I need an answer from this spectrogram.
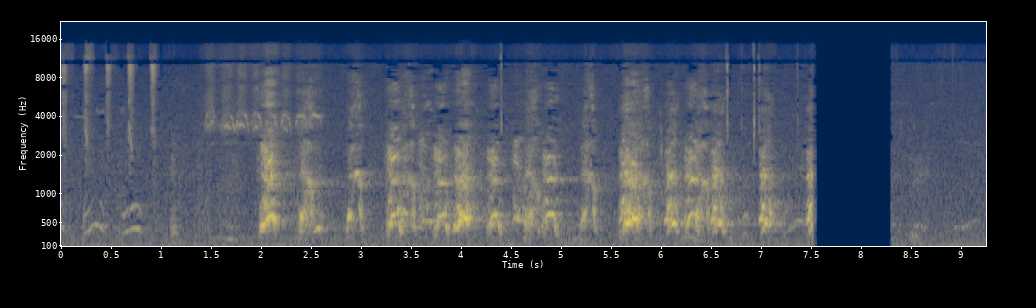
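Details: Five young puppies in a yard with their mother, staying close and keeping her in sight; rapid overlapping yips and whimpers in quick succession, several pups calling together, ending after a short silence.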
